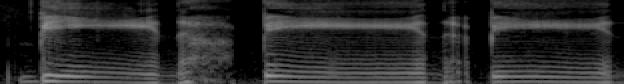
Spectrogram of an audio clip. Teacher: before a nasal consonant the vowel becomes nasalized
